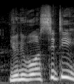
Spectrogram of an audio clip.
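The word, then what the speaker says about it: university: तो देखते हैं यहाँ पे यूनिवर्सिटी है, तो यूनिवर्सिटी इसका उच्चारण य से हो रहा है, य यूनिवर्सिटी, ये यू से उच्चारण हो रहा है इसका, यानी ये इसके साथ हम ए लगा देंगे।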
